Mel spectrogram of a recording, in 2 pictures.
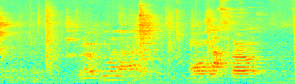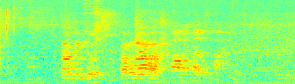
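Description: A young woman speaks casually close to a microphone.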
